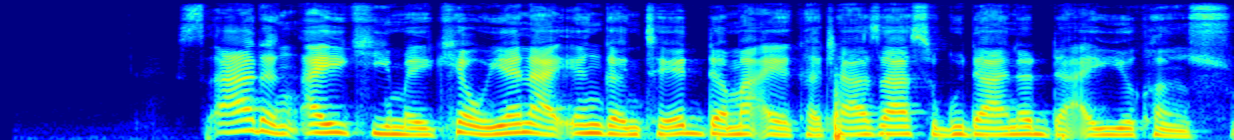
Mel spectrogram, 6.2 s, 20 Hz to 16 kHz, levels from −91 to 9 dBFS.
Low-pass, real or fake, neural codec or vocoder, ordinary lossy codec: 14.4 kHz; real; none; none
